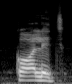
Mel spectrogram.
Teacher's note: इसका उच्चारण आ और ओ स्वर के बीच की ध्वनि का उच्चारण होता है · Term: अर्ध चंद्राकार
